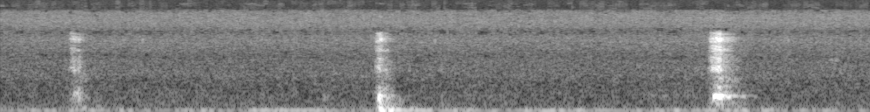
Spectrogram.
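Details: Hiccups recorded the second time they occurred that day: three short, sharp hiccups over about four seconds with quiet room noise between.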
